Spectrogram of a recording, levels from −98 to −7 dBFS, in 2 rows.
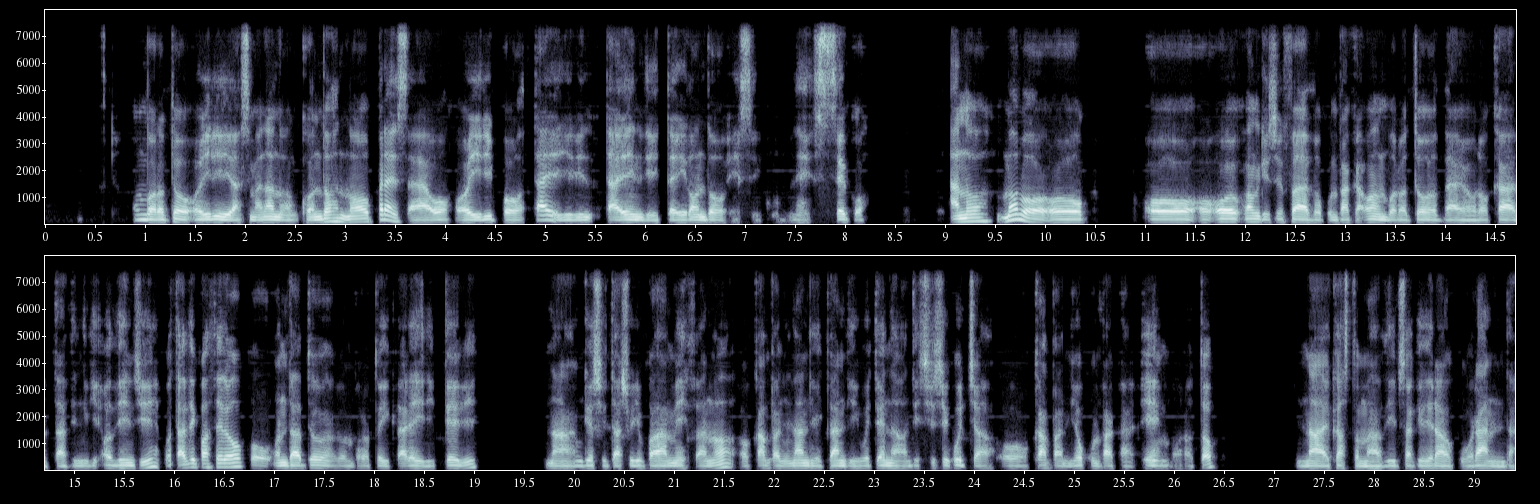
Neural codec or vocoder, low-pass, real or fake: codec, 16 kHz, 2 kbps, FunCodec, trained on LibriTTS, 25 frames a second; 7.2 kHz; fake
